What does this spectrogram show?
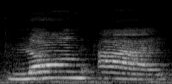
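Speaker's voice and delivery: लॉन्ग आई at half speed, both stretched; long I. Shown as a demonstration. Teacher explaining the open syllable, लॉन्ग आई slowly stretched. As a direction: draw out लॉन्ग आई. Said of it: "इसलिए इसको हम पढ़ेंगे".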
